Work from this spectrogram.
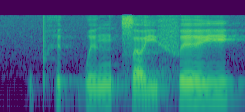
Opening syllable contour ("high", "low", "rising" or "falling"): high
